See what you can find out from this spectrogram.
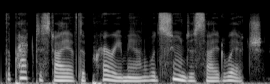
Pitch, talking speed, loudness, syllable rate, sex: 180 Hz, 245 wpm, -17 LUFS, 6.1 syllables/s, female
